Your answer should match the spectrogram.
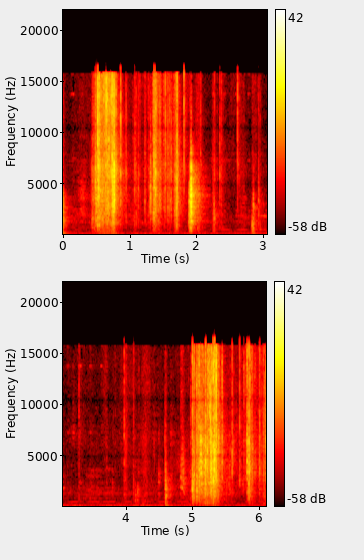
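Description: A deck of tarot cards being shuffled by hand: several short rustling bursts with a few light clicks, the loudest about five seconds in.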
